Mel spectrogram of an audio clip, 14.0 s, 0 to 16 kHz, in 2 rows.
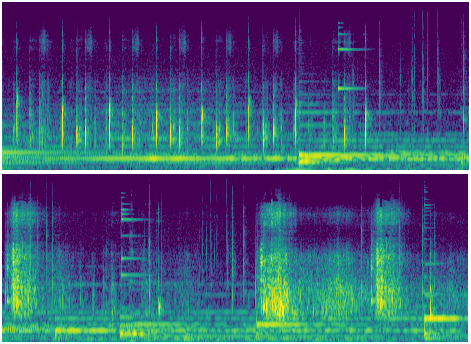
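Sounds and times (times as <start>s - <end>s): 
clicks: 0.1s - 11.4s
splashy whooshes of water being placed in a video game: 6.9s - 10.0s, 10.8s - 13.4s.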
